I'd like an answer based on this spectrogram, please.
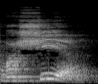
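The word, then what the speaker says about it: מָשִׁיחַ: O termo ungido, na língua grega, se pronuncia Christos, daí que vem o nome Jesus Cristo. Ou, na língua hebraica, Mashiach, ou Messias.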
